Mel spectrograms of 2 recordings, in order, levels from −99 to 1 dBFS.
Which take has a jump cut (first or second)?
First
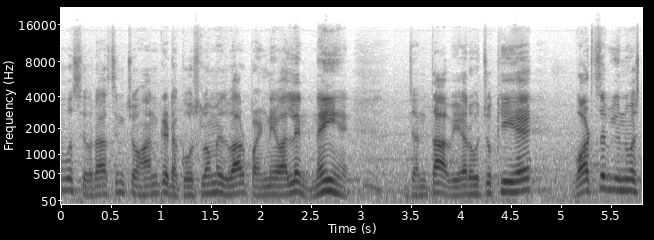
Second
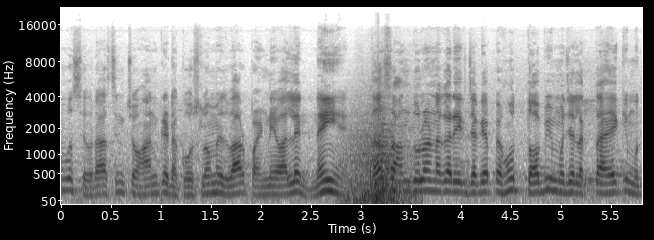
second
